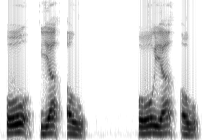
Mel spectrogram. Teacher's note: ओष्ठ क्यों है, क्योंकि होठ गोल हो रहे हैं ओ बोलते समय, और औ बोलते समय, और आवाज़ कहाँ से आ रही है, कंठ से, इसके लिए कंठोष्ठ है।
